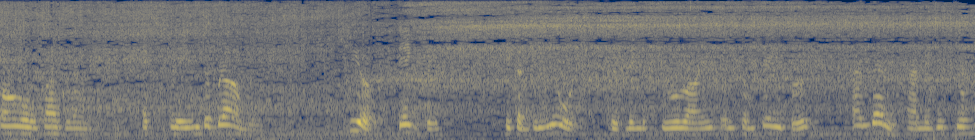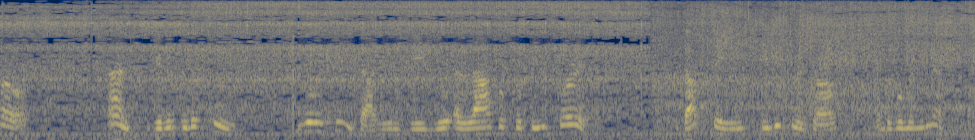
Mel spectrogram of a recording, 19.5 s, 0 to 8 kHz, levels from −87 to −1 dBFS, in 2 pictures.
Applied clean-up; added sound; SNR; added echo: none; Frying (food); -1 dB; reverberation time 0.6 s.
